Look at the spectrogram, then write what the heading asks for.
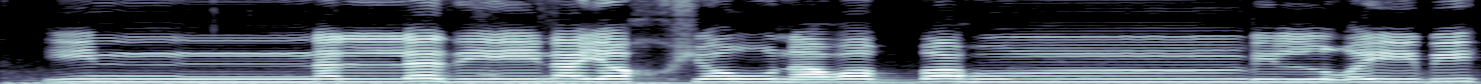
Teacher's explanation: ایسے پڑھیں گے ان الذین، زینہ کو کھینچیں گے کیونکہ یا ساکن سے پہلے زیر آ گئی ہے، تو یا ساکن سے پہلے زیر آ جائے تو وہ یا مدہ کہلاتا ہے، اور یا مدہ کو ایک الف کے برابر کھینچ کر پڑھتے ہیں، نہ اس سے کم اور نہ ہی اس سے زیادہ۔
